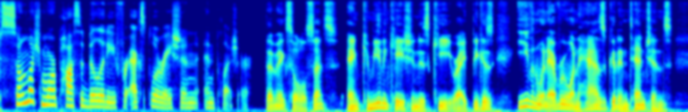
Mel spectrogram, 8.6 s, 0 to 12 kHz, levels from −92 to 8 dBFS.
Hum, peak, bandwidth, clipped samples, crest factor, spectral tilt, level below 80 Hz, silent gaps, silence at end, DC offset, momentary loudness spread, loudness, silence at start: none; -8 dBFS; 12 kHz; under 0.1%; 20 dB; -5.5 dB/octave; -46 dBFS; none; 0.2 s; under 0.1%; 12 LU; -27 LUFS; 0 s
